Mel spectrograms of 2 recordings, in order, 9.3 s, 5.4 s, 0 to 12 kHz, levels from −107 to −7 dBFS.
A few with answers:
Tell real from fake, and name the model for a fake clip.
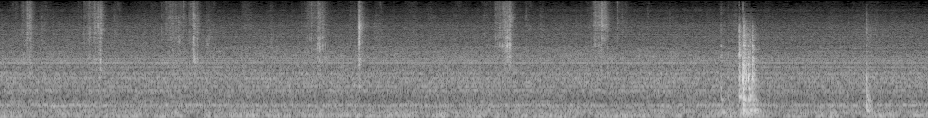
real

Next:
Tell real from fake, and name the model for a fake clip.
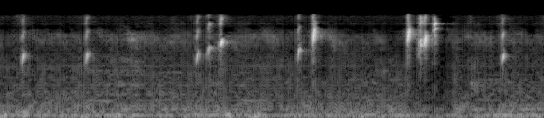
fake, vocoder, BigVGAN v2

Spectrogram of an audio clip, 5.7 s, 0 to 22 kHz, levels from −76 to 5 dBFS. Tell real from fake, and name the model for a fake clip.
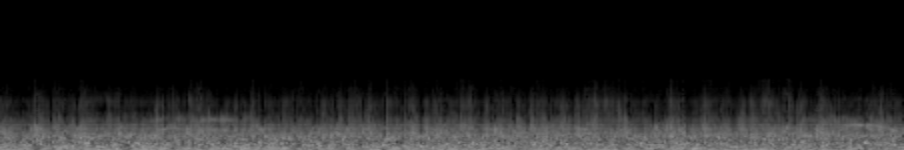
fake, vocoder, BigVGAN v2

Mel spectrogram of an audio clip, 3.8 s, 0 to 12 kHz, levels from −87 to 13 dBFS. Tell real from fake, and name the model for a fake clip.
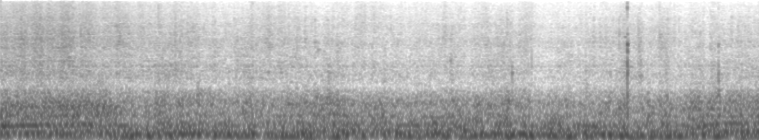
fake, vocoder, BigVGAN v2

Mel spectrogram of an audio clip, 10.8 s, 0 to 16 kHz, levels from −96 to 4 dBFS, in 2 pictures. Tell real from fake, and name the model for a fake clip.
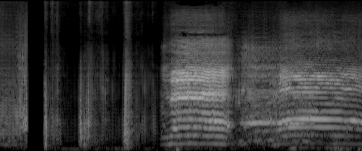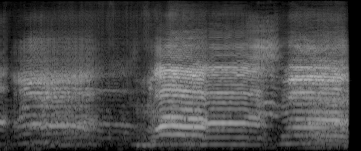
fake, vocoder, BigVGAN v2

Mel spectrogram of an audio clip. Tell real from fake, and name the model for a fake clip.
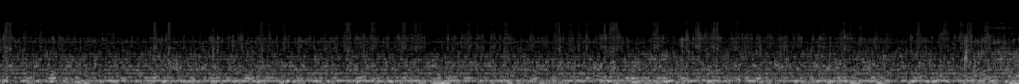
fake, vocoder, BigVGAN v2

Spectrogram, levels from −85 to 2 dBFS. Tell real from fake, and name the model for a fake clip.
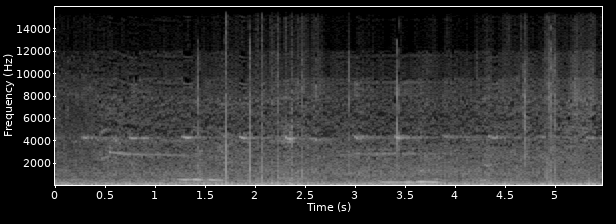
real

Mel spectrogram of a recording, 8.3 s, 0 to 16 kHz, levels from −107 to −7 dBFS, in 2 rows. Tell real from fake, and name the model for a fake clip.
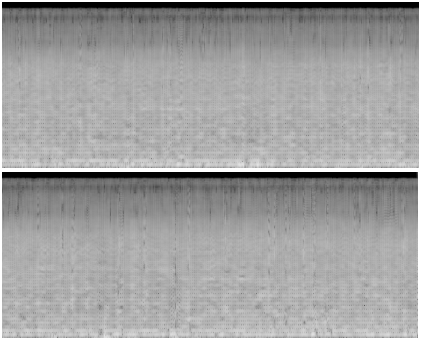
fake, vocoder, BigVGAN v2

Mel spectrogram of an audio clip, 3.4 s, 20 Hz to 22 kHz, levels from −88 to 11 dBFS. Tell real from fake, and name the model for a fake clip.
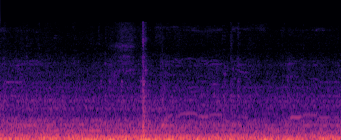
fake, vocoder, BigVGAN v2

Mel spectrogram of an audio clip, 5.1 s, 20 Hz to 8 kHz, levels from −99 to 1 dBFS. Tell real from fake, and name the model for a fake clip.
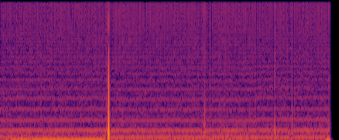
fake, vocoder, BigVGAN v2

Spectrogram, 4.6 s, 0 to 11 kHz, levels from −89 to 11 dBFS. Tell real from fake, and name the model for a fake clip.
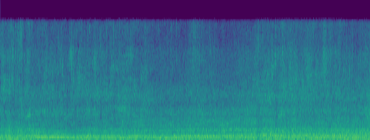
real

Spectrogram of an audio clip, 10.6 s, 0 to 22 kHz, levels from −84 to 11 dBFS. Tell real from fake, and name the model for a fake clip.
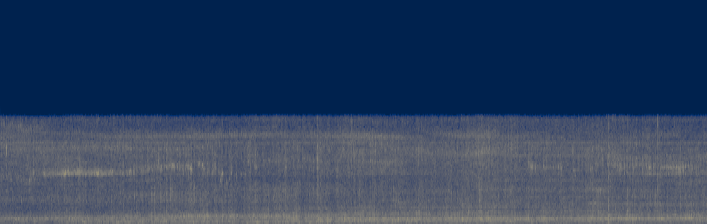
fake, vocoder, BigVGAN v2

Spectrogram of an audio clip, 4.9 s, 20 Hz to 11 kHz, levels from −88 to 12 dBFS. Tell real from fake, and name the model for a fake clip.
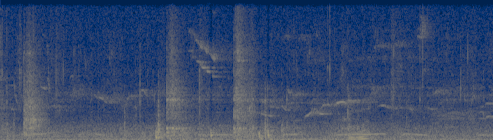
real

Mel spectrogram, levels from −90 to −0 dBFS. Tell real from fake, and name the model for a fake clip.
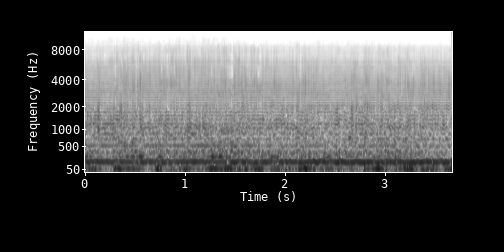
fake, vocoder, BigVGAN v2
